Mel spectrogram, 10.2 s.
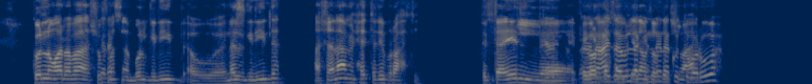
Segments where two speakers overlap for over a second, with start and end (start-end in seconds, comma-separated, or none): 6.8-8.8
